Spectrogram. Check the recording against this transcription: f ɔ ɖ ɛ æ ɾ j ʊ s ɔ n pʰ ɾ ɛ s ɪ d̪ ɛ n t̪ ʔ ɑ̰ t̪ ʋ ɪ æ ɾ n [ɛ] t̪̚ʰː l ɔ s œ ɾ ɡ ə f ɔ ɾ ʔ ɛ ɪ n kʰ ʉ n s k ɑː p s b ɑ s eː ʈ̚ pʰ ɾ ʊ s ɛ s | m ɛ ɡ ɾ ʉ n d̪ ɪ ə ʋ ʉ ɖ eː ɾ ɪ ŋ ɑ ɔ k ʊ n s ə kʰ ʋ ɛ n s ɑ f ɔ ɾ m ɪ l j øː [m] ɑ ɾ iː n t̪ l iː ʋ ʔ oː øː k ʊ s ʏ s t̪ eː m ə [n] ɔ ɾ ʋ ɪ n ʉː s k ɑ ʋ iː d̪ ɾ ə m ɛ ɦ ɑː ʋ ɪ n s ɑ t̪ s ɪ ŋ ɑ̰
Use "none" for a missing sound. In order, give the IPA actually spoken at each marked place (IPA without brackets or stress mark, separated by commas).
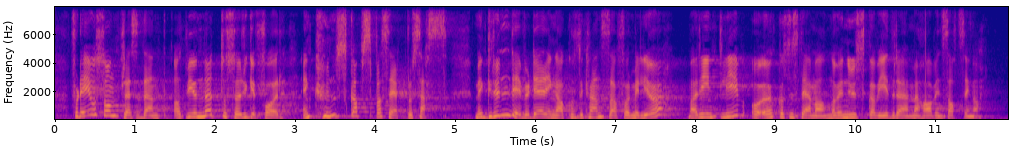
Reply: œ, m, n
